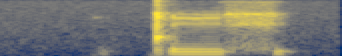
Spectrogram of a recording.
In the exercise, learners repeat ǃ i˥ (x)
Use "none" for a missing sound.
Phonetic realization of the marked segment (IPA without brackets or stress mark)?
x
